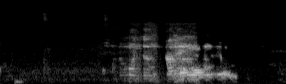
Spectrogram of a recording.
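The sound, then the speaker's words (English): Thin, phone-quality voices overlap with a smeared, echoing repeat, and a faint ringing feedback tone hangs over them for about a second before cutting off abruptly. “Somebody has echo, turn your volume down.”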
